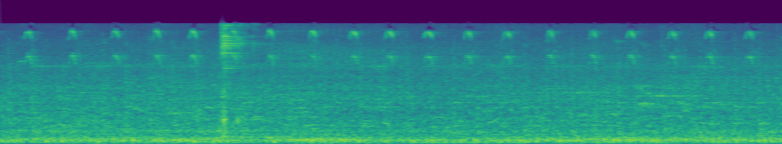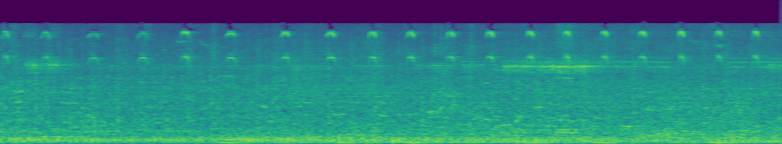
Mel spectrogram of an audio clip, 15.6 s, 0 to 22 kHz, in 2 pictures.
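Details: Squirrel calling in a birdlike way, a steady run of short high chips repeating about every 0.4 seconds over a low rumbling background, with one sharp click near the start.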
